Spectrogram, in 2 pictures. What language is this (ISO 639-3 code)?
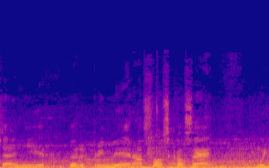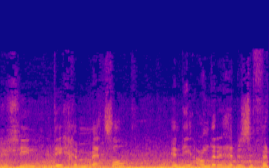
nld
